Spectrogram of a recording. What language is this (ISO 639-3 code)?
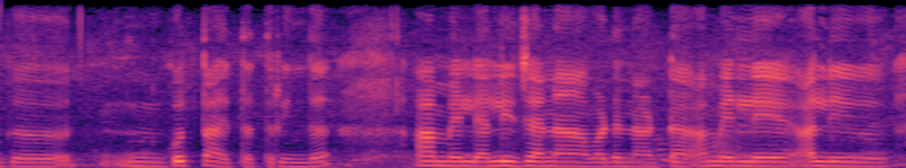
kan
